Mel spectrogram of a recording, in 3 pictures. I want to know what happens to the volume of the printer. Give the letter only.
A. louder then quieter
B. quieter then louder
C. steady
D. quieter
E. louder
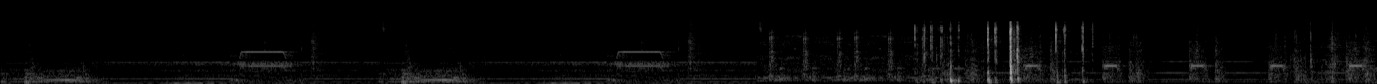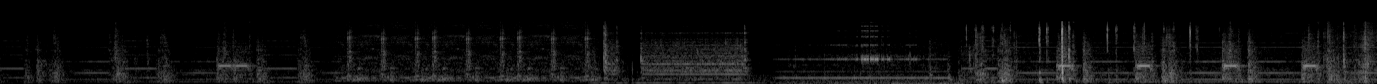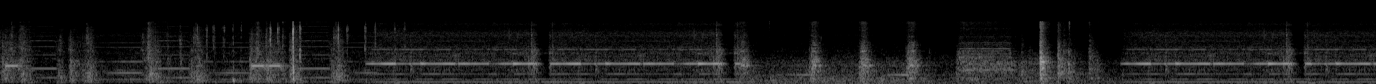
E.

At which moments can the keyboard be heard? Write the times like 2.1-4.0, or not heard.
9.1-10.9, 23.4-25.8, 29.5-31.5.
